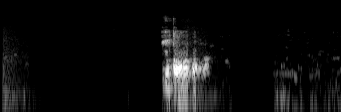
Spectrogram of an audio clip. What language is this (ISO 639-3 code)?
zho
